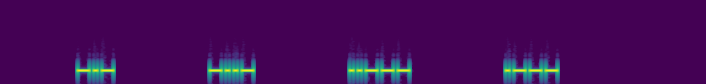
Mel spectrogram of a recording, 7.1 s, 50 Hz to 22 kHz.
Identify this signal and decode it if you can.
Morse code, heard as a keyed tone, about 30 wpm, spaced as for 8 wpm, 700 Hz. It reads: KX2J
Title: USA Call Signs - 4 Characters - 8x Character Spacing - 30wpm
